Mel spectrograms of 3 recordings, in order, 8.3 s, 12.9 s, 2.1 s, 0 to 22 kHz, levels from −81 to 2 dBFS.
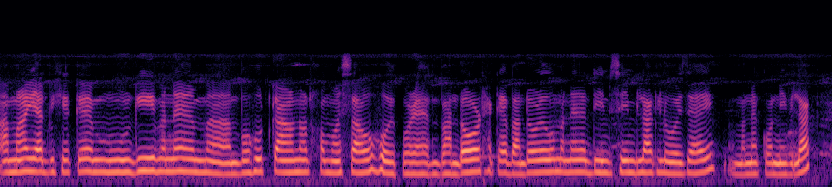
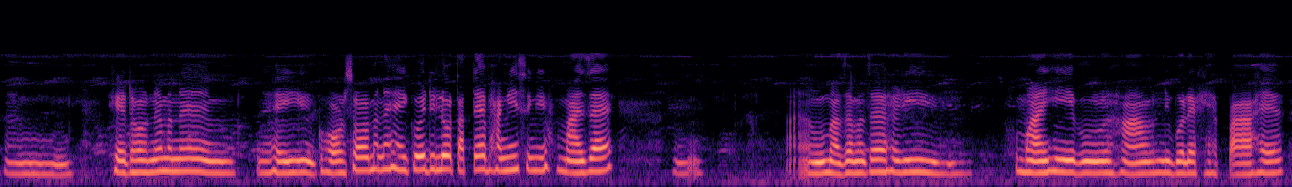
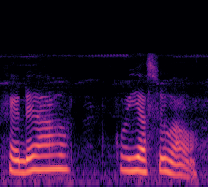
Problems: background sounds at intervals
